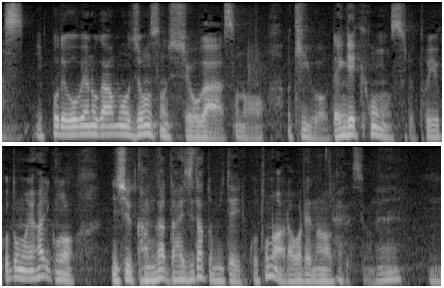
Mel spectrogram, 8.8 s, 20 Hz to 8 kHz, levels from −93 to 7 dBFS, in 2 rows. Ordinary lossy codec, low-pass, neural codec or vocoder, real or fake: none; none; none; real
